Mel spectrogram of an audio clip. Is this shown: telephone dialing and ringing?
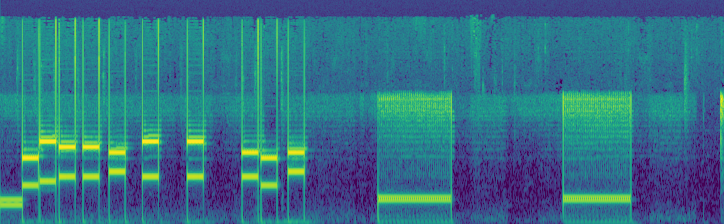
yes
